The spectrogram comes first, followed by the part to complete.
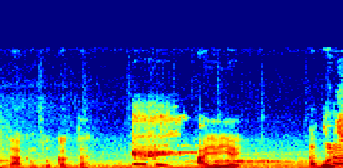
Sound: laughs

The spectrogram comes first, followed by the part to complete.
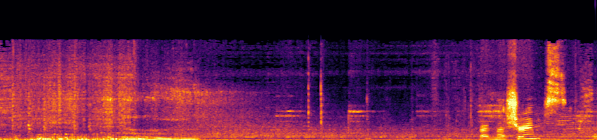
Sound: belching

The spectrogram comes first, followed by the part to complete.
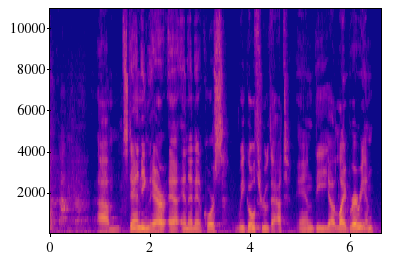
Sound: laughing

